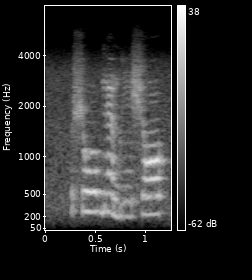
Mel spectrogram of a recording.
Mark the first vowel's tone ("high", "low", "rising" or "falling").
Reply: high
